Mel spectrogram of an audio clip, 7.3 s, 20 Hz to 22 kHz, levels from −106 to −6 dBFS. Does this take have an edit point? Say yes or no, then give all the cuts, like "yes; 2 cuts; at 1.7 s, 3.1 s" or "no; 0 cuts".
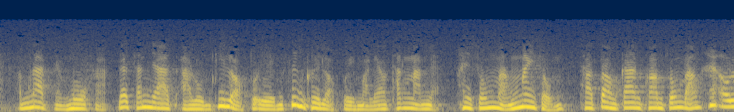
yes; 3 cuts; at 1.1 s, 4.5 s, 5.7 s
